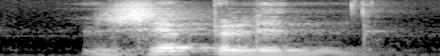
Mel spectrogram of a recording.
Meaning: Zeppelin
- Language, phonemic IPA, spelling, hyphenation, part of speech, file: Dutch, /ˈzɛ.pəˌlɪn/, zeppelin, zep‧pe‧lin, noun, Nl-zeppelin.ogg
